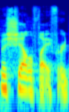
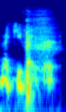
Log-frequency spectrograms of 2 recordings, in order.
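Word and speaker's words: Mekhi Phifer: I believe it's Michelle Fefeifer, Daniel. It is not Michelle Fefeifer. M E K Hi. Mecky Feifer.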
